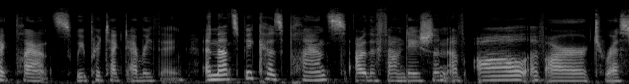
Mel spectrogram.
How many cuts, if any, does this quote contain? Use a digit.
1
